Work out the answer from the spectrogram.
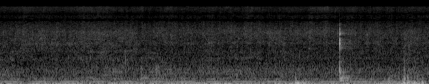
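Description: Curry masala of fried onion, garlic, ginger paste and spices sizzling in oil in a nonstick pot as it is stirred with a wooden spatula, at the frying-down (kosha) stage before the chicken goes in. A single sharp click about three and a half seconds in, over a steady low hum.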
